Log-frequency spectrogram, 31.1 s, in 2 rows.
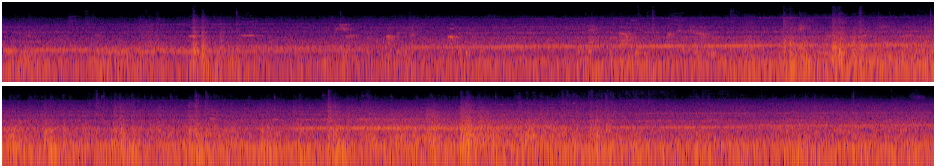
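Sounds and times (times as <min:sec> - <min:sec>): train rumble: 0:05.5 - 0:31.0.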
